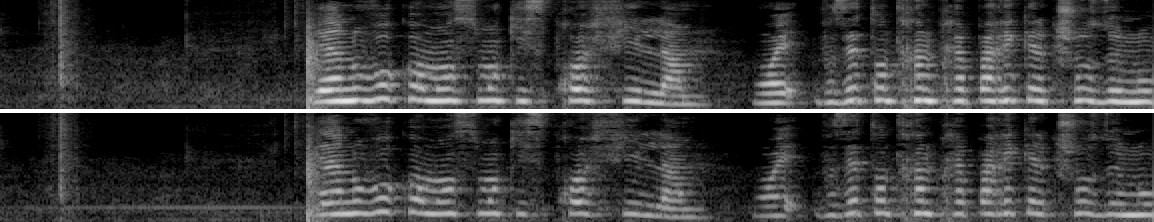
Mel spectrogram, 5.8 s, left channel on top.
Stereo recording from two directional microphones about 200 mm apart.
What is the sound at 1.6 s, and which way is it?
A woman's voice, 45° left (ahead or behind).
